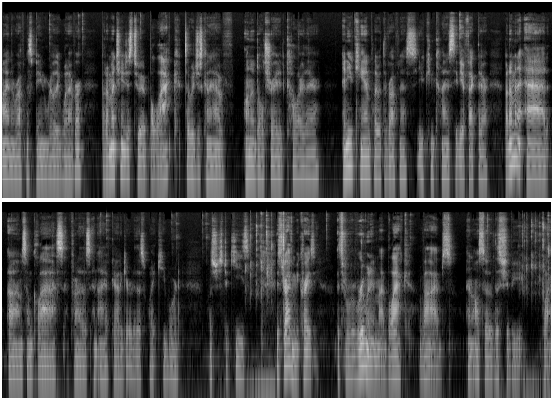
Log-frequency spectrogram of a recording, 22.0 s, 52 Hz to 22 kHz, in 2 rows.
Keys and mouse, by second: 1.5 click, 3.6-5.4 middle drag, 7.0-9.0 drag, 10.2 middle click, 11.2 middle click, 11.9 Tab, 12.9 click, 14.9-16.2 drag, 19.8 click, 20.6-21.8 drag.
